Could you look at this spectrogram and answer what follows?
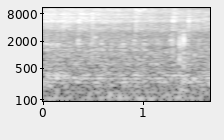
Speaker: now I'm happy with that sound it's not over hissing which means it's not getting too hot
